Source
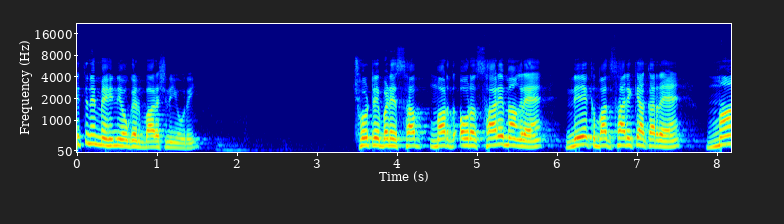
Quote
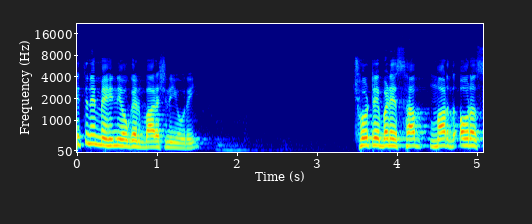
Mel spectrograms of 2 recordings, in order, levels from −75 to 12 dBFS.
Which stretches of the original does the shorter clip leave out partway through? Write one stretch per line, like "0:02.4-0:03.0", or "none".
none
